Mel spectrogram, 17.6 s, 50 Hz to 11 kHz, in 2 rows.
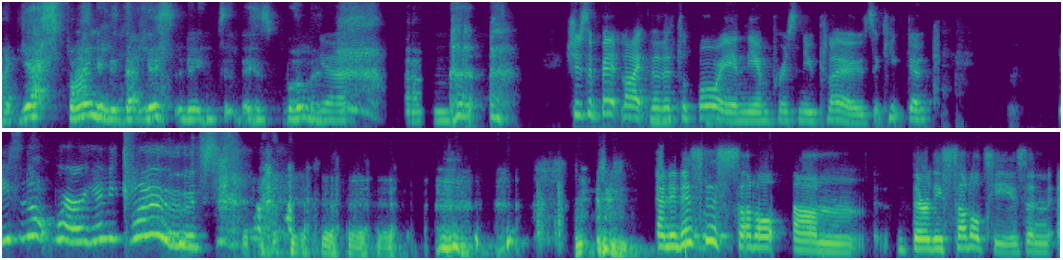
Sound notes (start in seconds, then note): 10.6 all laughing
